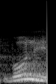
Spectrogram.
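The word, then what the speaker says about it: বহ্নি: যেমন আমরা যদি বলি ব হয় ন শিকার, বানানের ক্ষেত্রে আগে ন, তারপরে আগে হ, তারপরে ন। কিন্তু এটা উচ্চারণ যখন করবো, আমরা তখন বলবো বন হি। অর্থাৎ কি হলো? আগে এই যে বানানে আগে আসলো হ, কিন্তু উচ্চারণের ক্ষেত্রে আগে আসলো ন, তারপরে আসলো হ, বনহি।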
